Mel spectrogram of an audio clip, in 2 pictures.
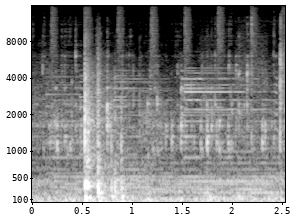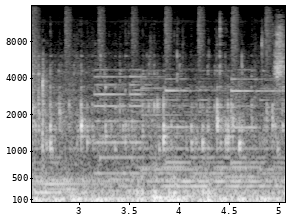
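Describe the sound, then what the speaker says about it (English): Water is poured from a kettle over ground coffee in a pour-over brewer, up to about 400 grams, making a soft, steady trickle with a brief splashy onset, quiet and close with no talking. "I'm just going up to about 400 grams now of water."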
